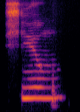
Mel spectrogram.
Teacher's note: the first tone is the highest tone and flat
